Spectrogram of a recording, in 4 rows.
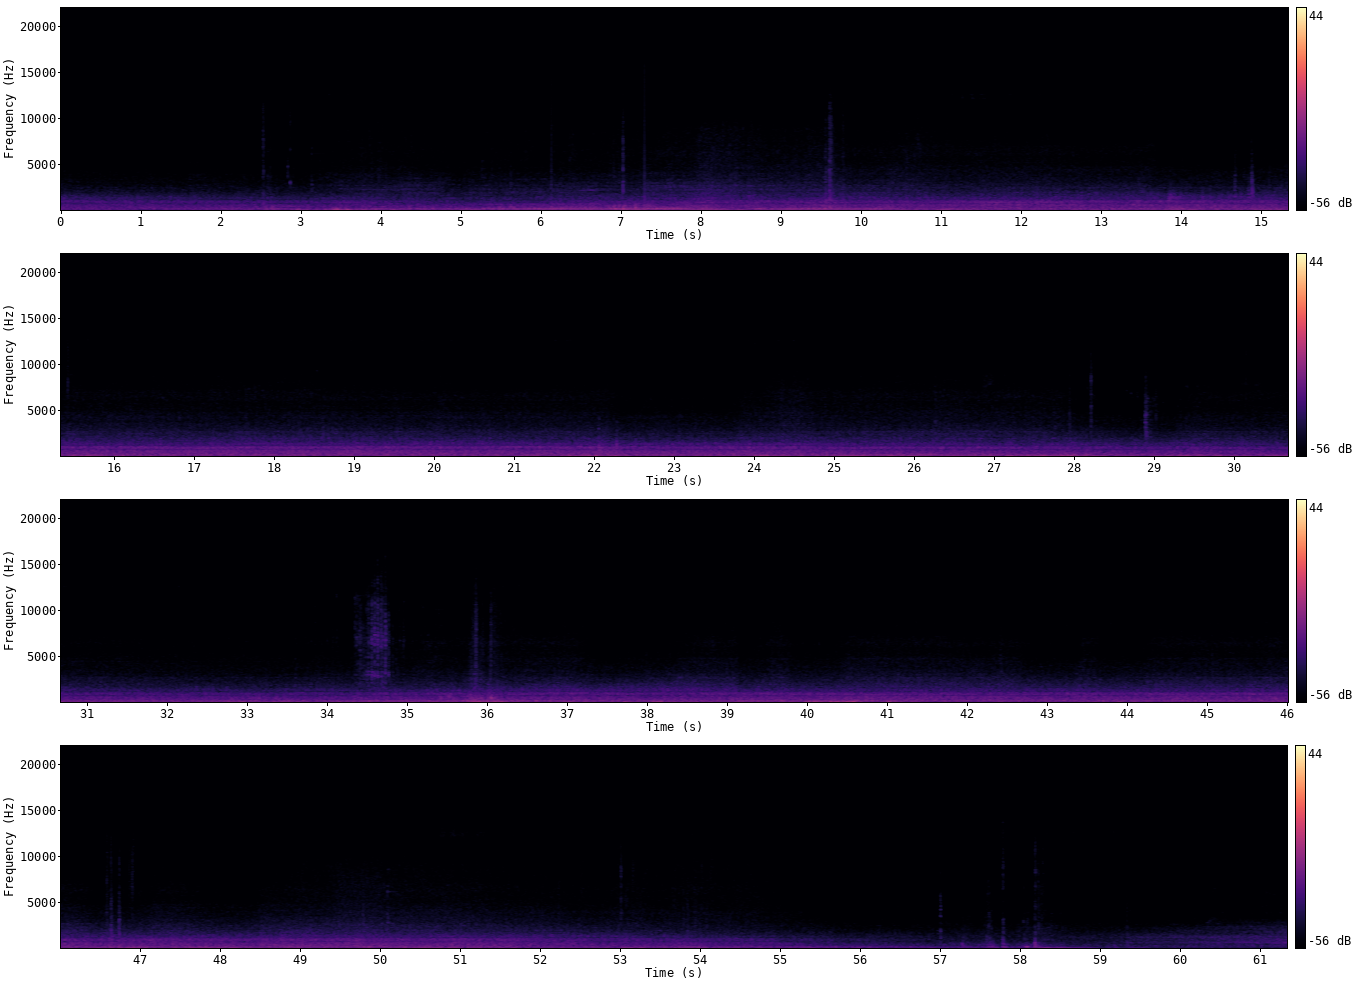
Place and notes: We do it every day until it seems we can do it in our sleep. Yet propelling 3,200 lbs of steel down the road at 60 mph is hardly something you'd want the people around you to be doing in their sleep.
Of all the soundscapes I've made, this one is a bit of a cheat. I found that a single commute on an average day is very, very boring (and thank goodness for that). The vast majority of cars on the road today are remarkably quiet and nondescript. It is the rare dumptruck or Harley that is even distinguishable, and they're usually hurtling past you in the next lane rather than waiting patiently to be recorded. So this soundscape was assembled from several trips, with windows up and windows down, on the highways and byways, morning and evening commutes. Several hours of raw tape was edited down to just 27 minutes of "highlights."
And I still didn't capture a single good crash.
Major elements:
* Getting into my truck (Mazda B-2200, 1989, red)
* Opening the garage door
13 September 1999, ~07:00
